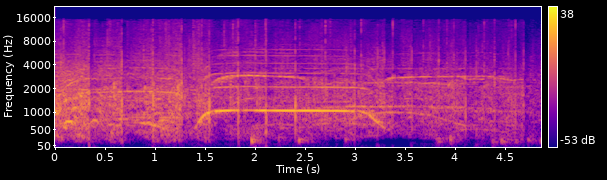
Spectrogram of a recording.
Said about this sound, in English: I loved the squeals of delight from the audience where they put it all together.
